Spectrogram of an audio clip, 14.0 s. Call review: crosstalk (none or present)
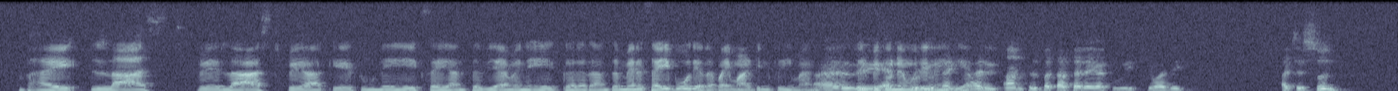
present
